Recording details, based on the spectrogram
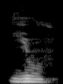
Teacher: மேல்வாய் பல்லை கீழ் உதடு பொருந்துவதனால் பிறக்கும் எழுத்து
